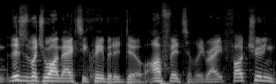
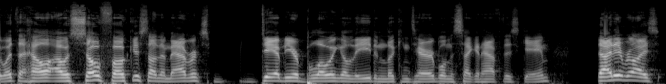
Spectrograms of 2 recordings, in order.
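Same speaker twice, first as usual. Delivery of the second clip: ordinary talk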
